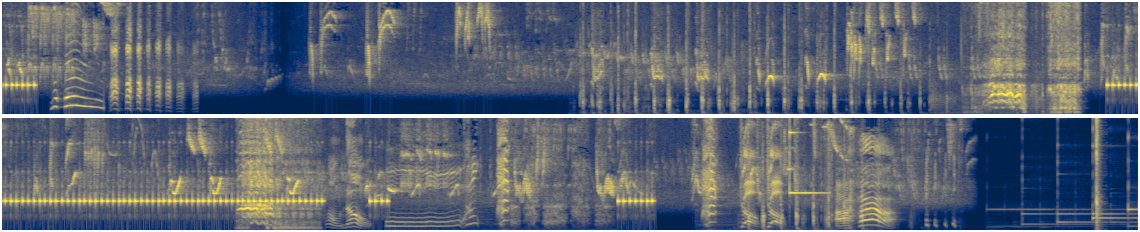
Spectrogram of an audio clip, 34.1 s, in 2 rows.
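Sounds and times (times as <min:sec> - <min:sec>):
hooves clip-clopping: 0:08.6 - 0:16.1, 0:28.0 - 0:31.1
horse whinny: 0:14.0 - 0:16.2, 0:20.6 - 0:21.9.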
